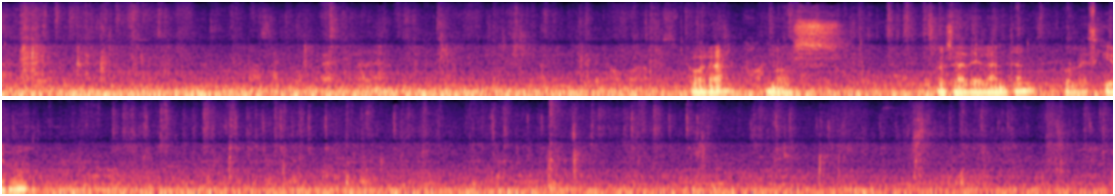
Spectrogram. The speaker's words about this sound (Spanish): Los crujidos cuando andamos son de las pequeñas piedras. La bicicleta. De las pequeñas piedras que se tiran en el suelo pues para poder agarrarnos cuando hay nieve o cuando hay hielo.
